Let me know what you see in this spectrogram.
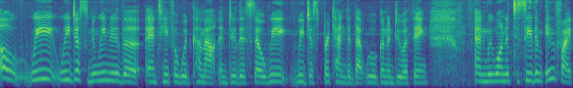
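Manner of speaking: plain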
